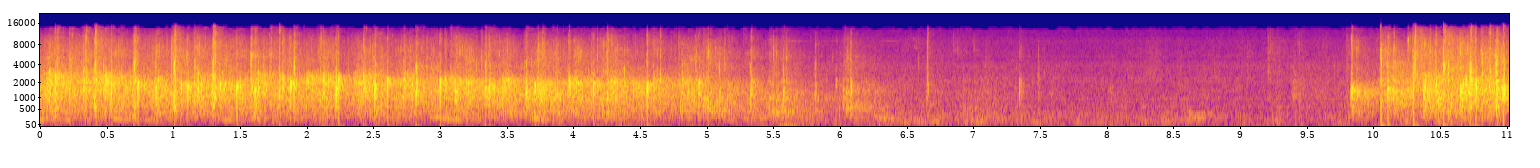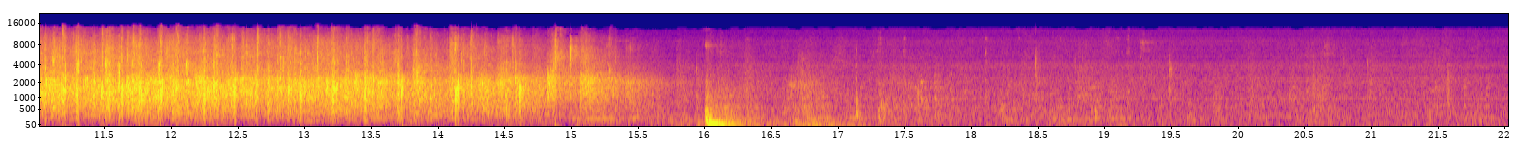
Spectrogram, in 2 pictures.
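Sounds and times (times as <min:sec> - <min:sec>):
audience applauding: 0:00.0 - 0:07.4, 0:09.8 - 0:15.8.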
